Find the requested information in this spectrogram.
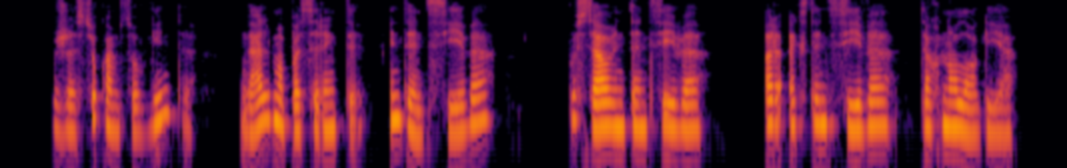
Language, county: Lithuanian, Utena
